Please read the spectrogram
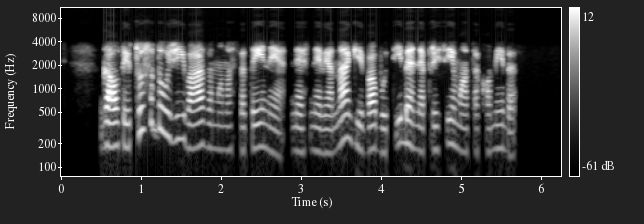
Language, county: Lithuanian, Šiauliai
